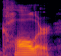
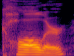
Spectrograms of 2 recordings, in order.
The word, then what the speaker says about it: collar: But color and collar. Notice the collar sounds a lot like the verb to call.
